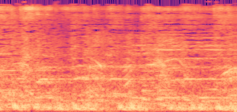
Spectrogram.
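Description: An Odia dance song plays with a steady beat while a group of children shout and cheer over it.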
